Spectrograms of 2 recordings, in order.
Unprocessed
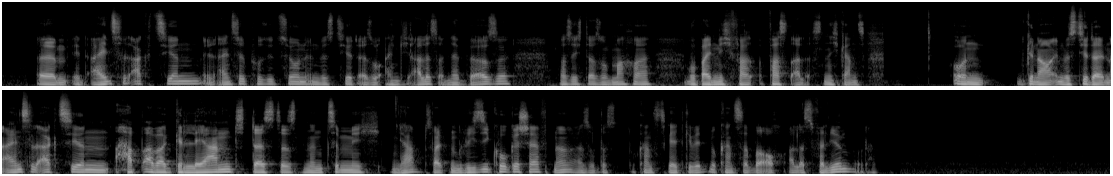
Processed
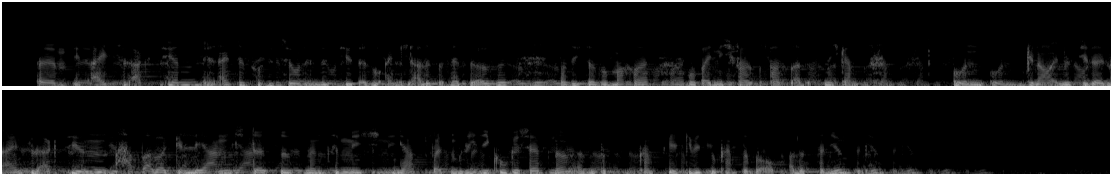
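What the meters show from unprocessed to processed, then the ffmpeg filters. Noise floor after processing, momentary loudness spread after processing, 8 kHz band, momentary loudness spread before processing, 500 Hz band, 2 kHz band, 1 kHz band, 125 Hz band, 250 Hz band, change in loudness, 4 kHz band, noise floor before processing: -73 dBFS, 9 LU, under -40 dB, 11 LU, -21.0 dB, -15.5 dB, -14.0 dB, -5.0 dB, -10.0 dB, -8.5 dB, under -25 dB, -65 dBFS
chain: -filter_complex "[0:a]alimiter=limit=-21.5dB:level=0:latency=1:release=50,lowshelf=f=230:g=5.5,afftdn=nr=15:nf=-48,asplit=2[a][b];[b]aecho=0:1:362|724|1086|1448:0.158|0.0666|0.028|0.0117[c];[a][c]amix=inputs=2:normalize=0,highpass=f=400:t=q:w=0.5412,highpass=f=400:t=q:w=1.307,lowpass=f=2.4k:t=q:w=0.5176,lowpass=f=2.4k:t=q:w=0.7071,lowpass=f=2.4k:t=q:w=1.932,afreqshift=-310,bandreject=f=114.9:t=h:w=4,bandreject=f=229.8:t=h:w=4,bandreject=f=344.7:t=h:w=4,bandreject=f=459.6:t=h:w=4,bandreject=f=574.5:t=h:w=4,bandreject=f=689.4:t=h:w=4,bandreject=f=804.3:t=h:w=4,bandreject=f=919.2:t=h:w=4,bandreject=f=1.0341k:t=h:w=4,acompressor=threshold=-46dB:ratio=4,asubboost=boost=7:cutoff=130,volume=3.5dB"

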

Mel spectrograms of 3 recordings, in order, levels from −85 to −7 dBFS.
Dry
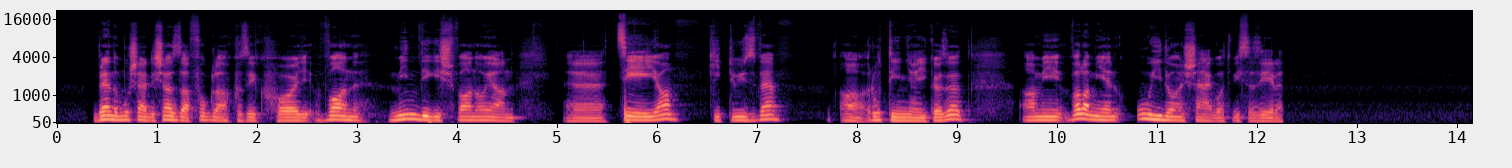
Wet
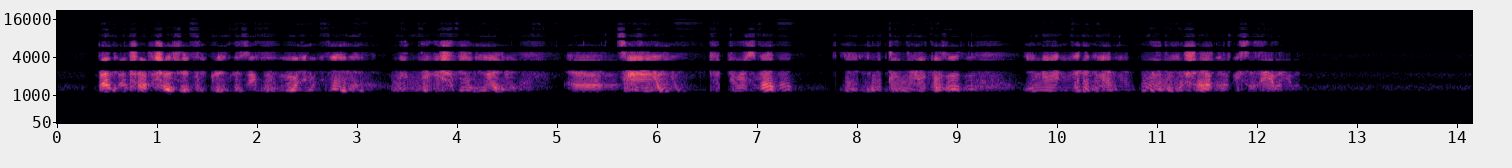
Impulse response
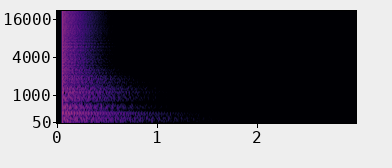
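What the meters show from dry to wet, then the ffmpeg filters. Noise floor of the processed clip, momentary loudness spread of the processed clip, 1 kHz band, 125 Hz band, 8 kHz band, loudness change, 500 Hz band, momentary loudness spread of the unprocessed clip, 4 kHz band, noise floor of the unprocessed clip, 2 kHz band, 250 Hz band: -70 dBFS, 16 LU, -6.0 dB, under -40 dB, -4.0 dB, -9.0 dB, under -40 dB, 11 LU, +1.0 dB, -69 dBFS, +4.0 dB, under -40 dB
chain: -filter_complex "[0:a]asubboost=boost=11.5:cutoff=140,aeval=exprs='clip(val(0),-1,0.15)':c=same,acrossover=split=6300[a][b];[b]acompressor=threshold=-58dB:ratio=4:attack=1:release=60[c];[a][c]amix=inputs=2:normalize=0,asplit=2[d][e];[e]aecho=0:1:177:0.224[f];[d][f]amix=inputs=2:normalize=0,afftfilt=real='re*eq(mod(floor(b*sr/1024/1200),2),1)':imag='im*eq(mod(floor(b*sr/1024/1200),2),1)':win_size=1024:overlap=0.75,volume=5dB"

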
